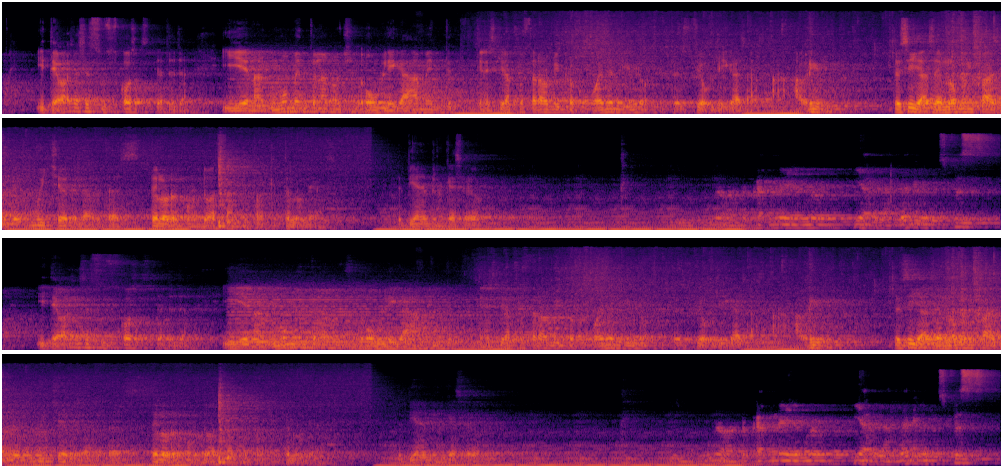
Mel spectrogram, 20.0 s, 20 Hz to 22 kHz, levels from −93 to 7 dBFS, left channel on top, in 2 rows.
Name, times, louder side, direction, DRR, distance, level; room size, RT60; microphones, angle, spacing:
voice 1, 0.4-1.9 2.2-8.3 8.9-13.3 14.0-14.9, left 2 dB, 90° left, 4 dB, 0.8 m, -30 dB
sound 1, 2.3-6.3, right 4 dB, 50° right, 0.5 m, -38 dB
sound 2, 2.6-5.4 7.4-8.2 9.1-12.1 13.7-17.6, left 2 dB, 30° left, 1.1 m, -38 dB
Chatter / Gurgling / Tap, 3.8-3.9 4.6-13.7, equal, 5° left, 0.6 m, -42 dB
voice 2, 16.7-19.8, right 2 dB, 65° right, 1 dB, 1.1 m, -36 dB
13.0 x 4.5 x 6.9 m, 2.8 s
head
